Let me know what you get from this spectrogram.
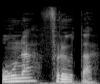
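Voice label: a Fruit, Spanish, male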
